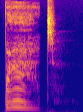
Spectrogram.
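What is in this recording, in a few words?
"bad", British English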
